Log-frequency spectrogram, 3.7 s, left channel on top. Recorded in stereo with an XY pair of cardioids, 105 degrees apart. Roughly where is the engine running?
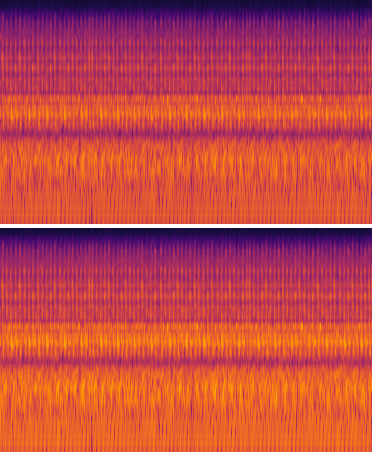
Ahead.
